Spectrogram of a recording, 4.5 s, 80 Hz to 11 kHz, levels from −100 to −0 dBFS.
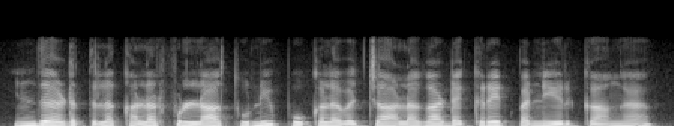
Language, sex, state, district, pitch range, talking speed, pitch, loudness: Tamil, female, Tamil Nadu, Nilgiris, 195-235 Hz, 135 wpm, 215 Hz, -15 LUFS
